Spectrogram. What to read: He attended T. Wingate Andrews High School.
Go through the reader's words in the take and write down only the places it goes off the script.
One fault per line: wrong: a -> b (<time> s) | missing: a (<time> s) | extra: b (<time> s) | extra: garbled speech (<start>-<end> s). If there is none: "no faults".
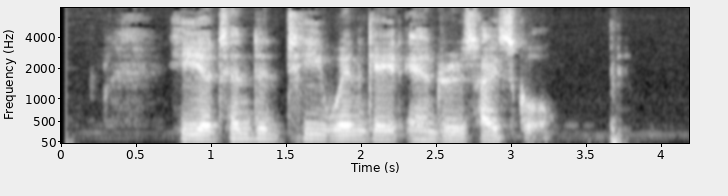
no faults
